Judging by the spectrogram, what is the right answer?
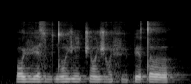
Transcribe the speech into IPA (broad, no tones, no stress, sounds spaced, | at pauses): o vʲ ə z ṳ d õ ʒ ĩ t͡ʃ ɔ̃ ʒ ɔ̤ fʲ ɔ̤ pʲ ɔ t ɤ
